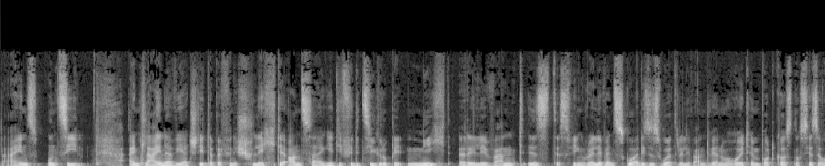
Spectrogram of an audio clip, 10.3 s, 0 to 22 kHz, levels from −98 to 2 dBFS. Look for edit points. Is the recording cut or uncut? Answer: uncut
